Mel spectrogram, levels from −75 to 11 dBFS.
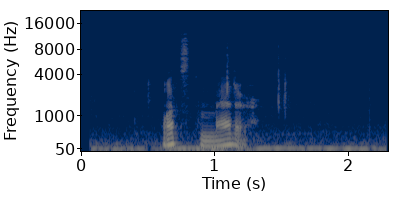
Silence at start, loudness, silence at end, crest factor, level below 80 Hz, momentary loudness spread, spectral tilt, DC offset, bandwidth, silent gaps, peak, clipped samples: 0.05 s; -35 LUFS; 0 s; 22 dB; -42 dBFS; 17 LU; -6.5 dB/octave; under 0.1%; 12.5 kHz; none; -14 dBFS; under 0.1%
